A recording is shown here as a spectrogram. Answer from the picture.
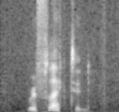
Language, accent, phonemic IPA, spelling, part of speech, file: English, US, /ɹɪˈflɛktɪd/, reflected, verb / adjective, En-us-reflected.ogg
- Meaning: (verb) simple past and past participle of reflect; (adjective) 1. Bent or sent back (especially of incident sound or light) 2. Vicarious; derived from the work or success of somebody else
